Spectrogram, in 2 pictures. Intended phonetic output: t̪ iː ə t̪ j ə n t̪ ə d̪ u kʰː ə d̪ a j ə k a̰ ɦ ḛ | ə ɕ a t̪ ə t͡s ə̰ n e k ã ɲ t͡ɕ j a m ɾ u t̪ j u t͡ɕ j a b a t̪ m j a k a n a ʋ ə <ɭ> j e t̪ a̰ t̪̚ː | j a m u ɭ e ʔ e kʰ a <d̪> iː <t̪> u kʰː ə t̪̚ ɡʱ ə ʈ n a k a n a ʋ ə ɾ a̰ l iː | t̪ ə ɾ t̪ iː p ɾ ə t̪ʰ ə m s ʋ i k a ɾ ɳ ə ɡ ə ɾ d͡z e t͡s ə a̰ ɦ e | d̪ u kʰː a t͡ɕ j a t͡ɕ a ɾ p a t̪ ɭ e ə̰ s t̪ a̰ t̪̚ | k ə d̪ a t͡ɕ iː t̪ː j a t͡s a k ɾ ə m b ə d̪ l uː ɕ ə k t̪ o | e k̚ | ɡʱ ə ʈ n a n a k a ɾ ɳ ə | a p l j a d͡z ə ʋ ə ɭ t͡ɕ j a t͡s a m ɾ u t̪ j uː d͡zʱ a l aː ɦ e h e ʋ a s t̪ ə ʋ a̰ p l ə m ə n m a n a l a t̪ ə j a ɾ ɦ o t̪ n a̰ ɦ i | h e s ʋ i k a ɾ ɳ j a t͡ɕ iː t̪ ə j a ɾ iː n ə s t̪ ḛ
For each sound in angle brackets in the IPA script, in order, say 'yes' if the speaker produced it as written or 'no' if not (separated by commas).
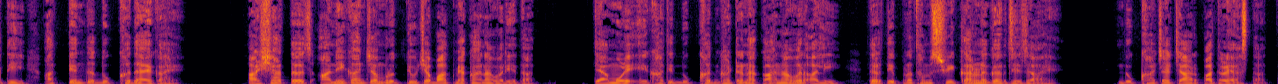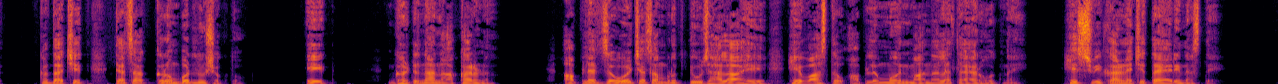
no, no, no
